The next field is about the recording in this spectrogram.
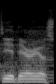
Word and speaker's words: D'Addario: For my whole career, I've used D'Addario strings.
